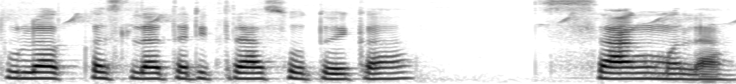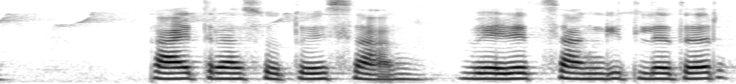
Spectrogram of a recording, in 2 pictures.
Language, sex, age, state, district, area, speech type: Marathi, female, 30-45, Maharashtra, Ratnagiri, rural, spontaneous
